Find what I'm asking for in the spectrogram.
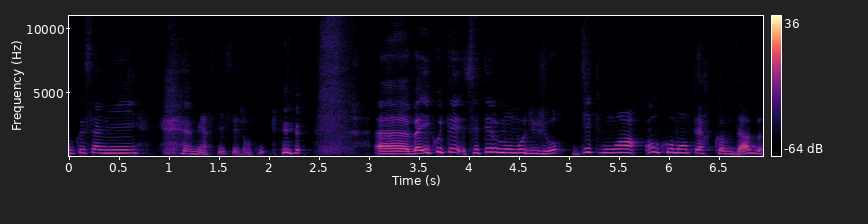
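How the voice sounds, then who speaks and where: A woman with a dark, mellow tone and a high pitch, her voice swinging very widely up and down. She talks at a fairly slow pace with long, frequent pauses over a quiet background. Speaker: life coach. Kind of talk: live video chat with viewers.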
